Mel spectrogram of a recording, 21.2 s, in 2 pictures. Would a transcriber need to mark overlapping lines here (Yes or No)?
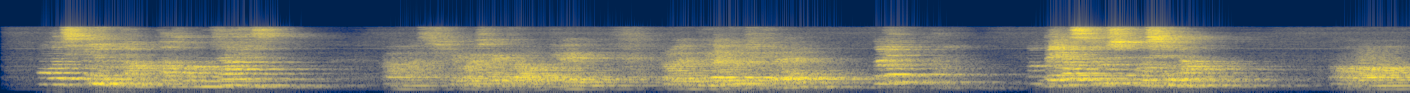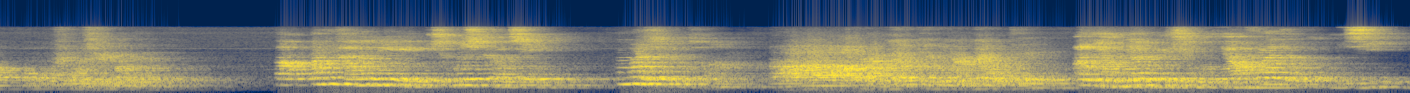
No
